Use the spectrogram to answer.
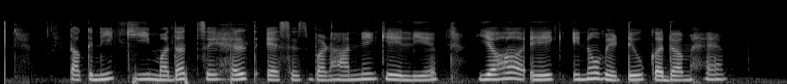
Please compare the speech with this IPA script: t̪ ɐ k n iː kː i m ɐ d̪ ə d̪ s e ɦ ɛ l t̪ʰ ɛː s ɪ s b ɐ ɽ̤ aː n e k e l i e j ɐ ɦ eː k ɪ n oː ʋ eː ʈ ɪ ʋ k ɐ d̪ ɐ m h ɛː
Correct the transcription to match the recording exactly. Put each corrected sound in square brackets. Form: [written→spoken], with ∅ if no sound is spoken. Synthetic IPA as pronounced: t̪ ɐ k n iː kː i m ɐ d̪ ə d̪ s e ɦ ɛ l t̪ʰ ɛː s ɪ s b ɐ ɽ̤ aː n e k e l i e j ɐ ɦ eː k ɪ n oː ʋ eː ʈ ɪ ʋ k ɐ d̪ [ɐ→ə] m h ɛː

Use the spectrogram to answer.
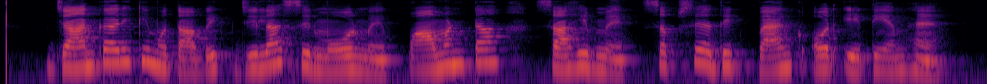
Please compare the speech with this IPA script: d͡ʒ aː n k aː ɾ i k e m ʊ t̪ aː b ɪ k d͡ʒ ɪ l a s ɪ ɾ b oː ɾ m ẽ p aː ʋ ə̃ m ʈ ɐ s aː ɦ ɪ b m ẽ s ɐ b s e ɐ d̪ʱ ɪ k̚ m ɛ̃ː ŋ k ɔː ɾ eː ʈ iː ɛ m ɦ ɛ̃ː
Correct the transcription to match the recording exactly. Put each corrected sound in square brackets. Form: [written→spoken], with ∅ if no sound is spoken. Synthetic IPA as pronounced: d͡ʒ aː n k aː ɾ i k e m ʊ t̪ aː b ɪ k d͡ʒ ɪ l a s ɪ ɾ [b→m] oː ɾ m ẽ p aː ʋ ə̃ [m→ɳ] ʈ [ɐ→a] s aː ɦ ɪ b m ẽ s ɐ b s e ɐ d̪ʱ ɪ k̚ [m→b] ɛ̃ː ŋ k ɔː ɾ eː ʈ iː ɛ m ɦ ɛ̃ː

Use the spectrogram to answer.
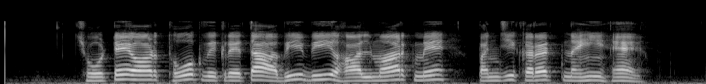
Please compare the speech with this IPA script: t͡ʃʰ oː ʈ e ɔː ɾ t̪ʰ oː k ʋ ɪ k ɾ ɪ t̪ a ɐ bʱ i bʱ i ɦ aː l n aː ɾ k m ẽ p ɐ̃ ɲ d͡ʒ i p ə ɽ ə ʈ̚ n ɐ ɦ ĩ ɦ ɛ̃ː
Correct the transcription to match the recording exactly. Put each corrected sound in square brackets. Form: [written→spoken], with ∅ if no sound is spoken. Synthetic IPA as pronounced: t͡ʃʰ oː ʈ e ɔː ɾ t̪ʰ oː k ʋ ɪ k ɾ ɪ t̪ a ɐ bʱ i bʱ i ɦ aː l [n→m] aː ɾ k m ẽ p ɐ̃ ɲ d͡ʒ i [p→k] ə [ɽ→ɾ] ə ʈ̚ n ɐ ɦ ĩ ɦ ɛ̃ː

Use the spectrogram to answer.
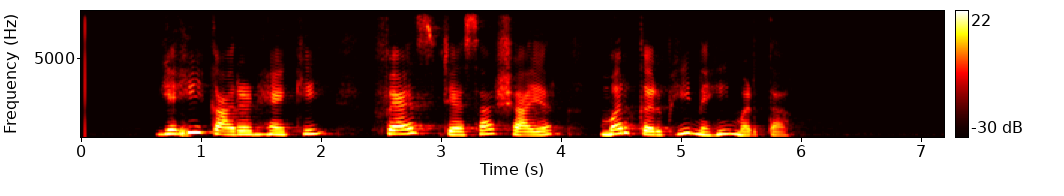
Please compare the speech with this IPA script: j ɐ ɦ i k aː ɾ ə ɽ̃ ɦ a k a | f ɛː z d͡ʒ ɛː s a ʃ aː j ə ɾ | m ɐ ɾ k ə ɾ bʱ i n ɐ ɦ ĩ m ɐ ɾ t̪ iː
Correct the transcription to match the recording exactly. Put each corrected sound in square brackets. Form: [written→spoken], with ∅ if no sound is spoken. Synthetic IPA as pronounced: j ɐ ɦ i k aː ɾ ə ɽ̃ ɦ [a→ɛ] k [a→i] | f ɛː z d͡ʒ ɛː s a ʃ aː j ə ɾ | m ɐ ɾ k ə ɾ bʱ i n ɐ ɦ ĩ m ɐ ɾ t̪ [iː→aː]

